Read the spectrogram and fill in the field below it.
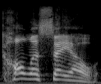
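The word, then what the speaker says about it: Colosseo: about to find out it's circuit royale and call laseo and and that's it you've heard it here first that is the correct pronunciation we will not be taking questions at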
